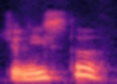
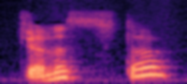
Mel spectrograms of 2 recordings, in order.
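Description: First: Janista said juh-NEE-stuh, high and questioning; long "ee" in Janista, rising like a question; alternative pronunciation. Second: Janista said JEN-iss-tuh, high and questioning; alternative pronunciation. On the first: Co-host unsure of the name, Janista as a questioning juh-NEE-stuh. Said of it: "Who knows?". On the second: Co-host tries out rival pronunciations, Janista as a questioning JEN-iss-tuh. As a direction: hit the first syllable of Janista, rising like a question. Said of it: "I've heard it pronounced six different ways". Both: Shown as a demonstration.

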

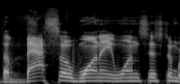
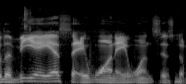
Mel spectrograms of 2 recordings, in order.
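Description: First: "vasa" said as one word, rhyming with nasa. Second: "V A S A" spelled out letter by letter; "V A S A" read as four initials; VASA as initials. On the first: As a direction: pronounce "vasa" like a word, not letter by letter. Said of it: "is this pronounced like nasa". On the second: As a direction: say each letter of "V A S A" separately. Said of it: "supposed to say the initials". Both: Shown as a demonstration.

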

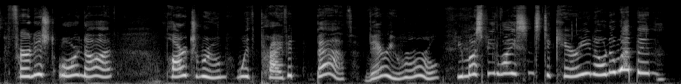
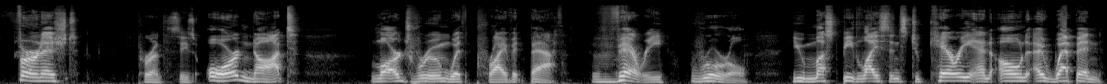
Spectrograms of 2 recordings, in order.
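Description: First: Very high, squeaky, gleeful listing read; way up in pitch, sweetly happy and measured. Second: Slow, emphatic angry listing read; stern, deliberate anger on each phrase. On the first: Rereads the rental ad happy for co-host, happy. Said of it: "I'll try it happy". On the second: Reads a room-rental ad angry at co-host's request, angry. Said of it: "I want you to read this angry". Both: Acted.

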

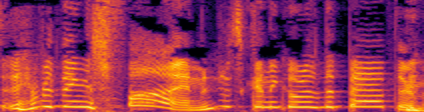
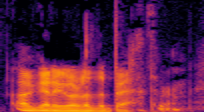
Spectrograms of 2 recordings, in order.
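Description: First: Much higher, sing-song and easygoing; breezy and friendly, nothing to worry about; breezy reassurance. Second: Low, much softer, flat statement with no asking; clipped and low, not asking permission; curt announcement. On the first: Michael should be putting the men at ease, breezy and high. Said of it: "in great Goodfellas style of being like". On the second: Michael tells the men he's leaving, low and curt. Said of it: "He does not ask for permission". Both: Retold or imitated.

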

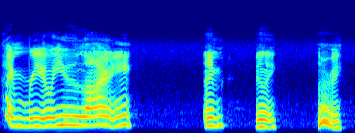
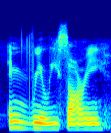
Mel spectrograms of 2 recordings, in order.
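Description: First: Comic pleading, higher and stretched; silly whiny apology. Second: Said in the usual way. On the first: Pretend. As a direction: drag out a babyish sorry.

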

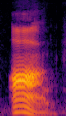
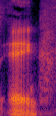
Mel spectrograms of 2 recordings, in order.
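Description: First: "Ong" with an open "ah" vowel; film's mispronunciation. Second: "Aang" with the A of "bang"; show's pronunciation. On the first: Host showing how the film changed the name, mispronounced "Ong" with an "ah" vowel. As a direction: say "Ong" like the end of "song". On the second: Host explaining the name in the show, original pronunciation of "Aang" rhyming with "bang". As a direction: say "Aang" to rhyme with "hang". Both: Shown as a demonstration. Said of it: "decided to pronounce it Ong".

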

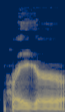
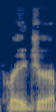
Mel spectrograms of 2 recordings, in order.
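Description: First: "Prager" with a hard g, PRAY-gur. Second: "Prager" with a soft g, PRAY-jur. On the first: Unsure of the name, offers "Prager" with a hard g. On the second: Offering another guess at the name, "Prager" with a soft g. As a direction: say "Prager" with a j sound. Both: Shown as a demonstration. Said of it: "Prager or Prager, or Prager".

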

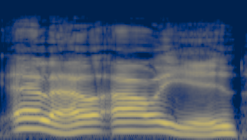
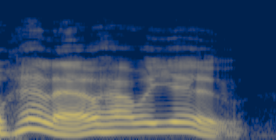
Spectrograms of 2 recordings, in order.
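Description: First: High, exaggerated British dialect; very strong British accent. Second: British-sounding stab at South African, higher and drawn out; slow, high put-on South African hello; attempted South African accent. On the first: Shown as a demonstration. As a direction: lay the British accent on thick. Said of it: "There's a very strong one that's like". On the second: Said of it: "that's the accent I can do".

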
